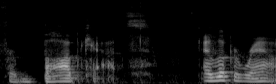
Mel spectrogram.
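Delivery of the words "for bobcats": low, hushed, dropped-voice whisper. A narrator reads a character telling the narrator about a hunting trip, dropping his voice. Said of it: "He drops his voice".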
